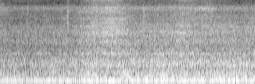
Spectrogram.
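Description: A car engine lugging under load while driving on a dirt road, a steady low droning rumble with broad road and wind noise layered over it, no voices.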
